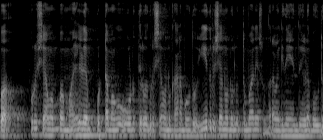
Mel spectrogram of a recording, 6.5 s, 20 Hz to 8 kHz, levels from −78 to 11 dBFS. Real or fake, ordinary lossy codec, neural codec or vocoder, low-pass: real; none; none; none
